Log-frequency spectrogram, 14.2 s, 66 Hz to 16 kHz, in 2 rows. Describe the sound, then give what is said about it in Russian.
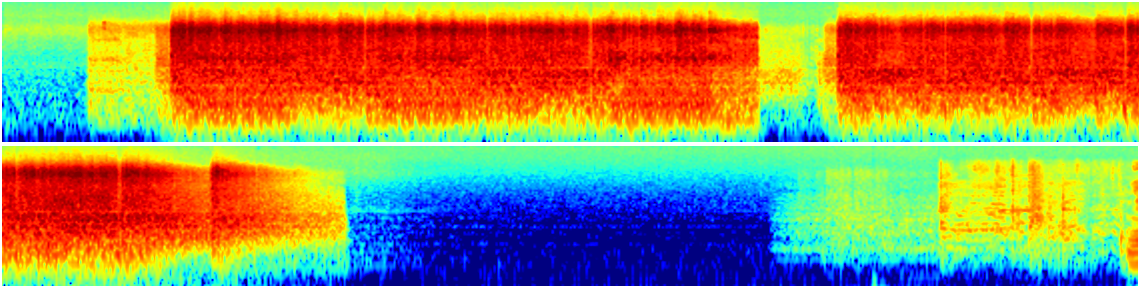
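Two long, loud bursts of gun salute fire in honor of combat friendship with the soldiers and commanders of the 176th Rifle Division, each a dense, rapid crackle lasting several seconds with a brief gap between, followed by quiet and then faint sounds. “Товарищи бойцы и командиры 176-й стрелковой дивизии, в честь боевой дружбы! Салют!”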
